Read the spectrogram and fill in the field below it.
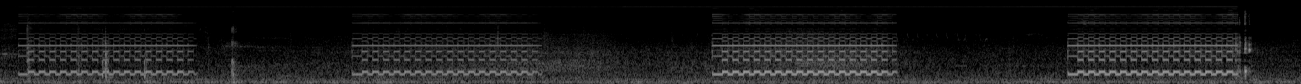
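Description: A telephone rings in four evenly spaced bursts of an electronic trilling bell, each about two seconds long with pauses between, clear and moderately loud over a faint room background.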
